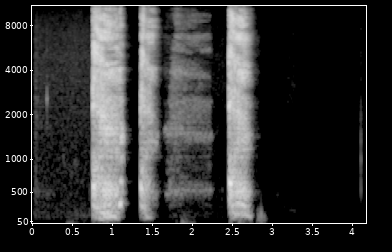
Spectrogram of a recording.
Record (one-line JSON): {"three_cough_length": "4.2 s", "three_cough_amplitude": 32767, "three_cough_signal_mean_std_ratio": 0.32, "survey_phase": "beta (2021-08-13 to 2022-03-07)", "age": "18-44", "gender": "Female", "wearing_mask": "No", "symptom_cough_any": true, "symptom_runny_or_blocked_nose": true, "symptom_fatigue": true, "symptom_fever_high_temperature": true, "symptom_headache": true, "symptom_change_to_sense_of_smell_or_taste": true, "symptom_loss_of_taste": true, "symptom_onset": "5 days", "smoker_status": "Never smoked", "respiratory_condition_asthma": false, "respiratory_condition_other": false, "recruitment_source": "Test and Trace", "submission_delay": "1 day", "covid_test_result": "Positive", "covid_test_method": "RT-qPCR", "covid_ct_value": 13.4, "covid_ct_gene": "ORF1ab gene"}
